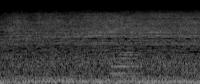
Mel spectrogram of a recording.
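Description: Steady background noise with a faint hum.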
